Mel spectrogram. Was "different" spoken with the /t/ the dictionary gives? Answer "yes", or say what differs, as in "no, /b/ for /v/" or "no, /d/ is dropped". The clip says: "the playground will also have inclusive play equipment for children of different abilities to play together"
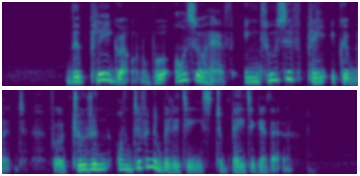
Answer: no, /t/ is dropped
